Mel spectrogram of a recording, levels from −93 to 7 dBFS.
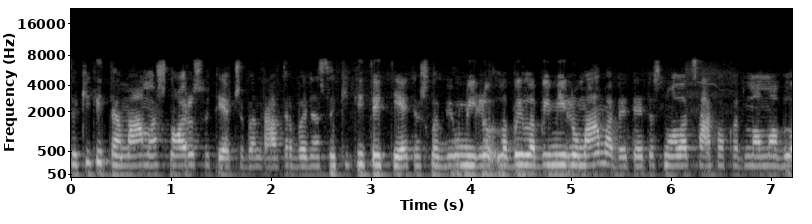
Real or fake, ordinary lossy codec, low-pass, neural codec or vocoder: real; Opus, 64 kbps; 7.2 kHz; none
